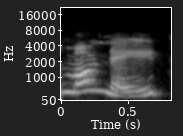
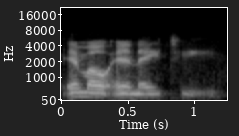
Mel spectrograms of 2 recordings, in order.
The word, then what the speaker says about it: Monat: the name of the stuff again so it's monat and it means modern nature so how do you spell it mod no m-o-n-a-t and uh i have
